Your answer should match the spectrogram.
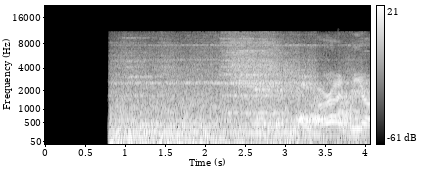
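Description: A subway train running, a steady loud rumble that starts suddenly about a second in. A voice speaks over it near the end.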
